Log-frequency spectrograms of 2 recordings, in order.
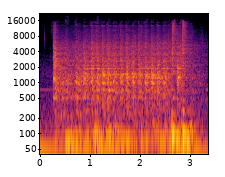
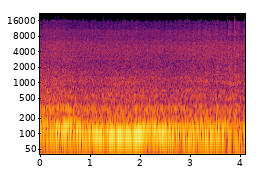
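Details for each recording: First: LQ9 6.0L swap with LS3 heads, TBSS intake and long-tube headers, first start after months of sitting: steady cranking without catching or firing, even with a jumper attached and O2 sensors plugged in; battery suspected weak from sitting, not confirmed. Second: Truck with fresh LQ9 6.0L V8 swap (LS3 heads, TBSS intake, long-tube headers), first run on starting fluid: deep, loud, steadily lumpy V8 idle for ten seconds before shutoff, no knocking or ticking; owner suspects fuel trim needs tuning. Normal running.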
